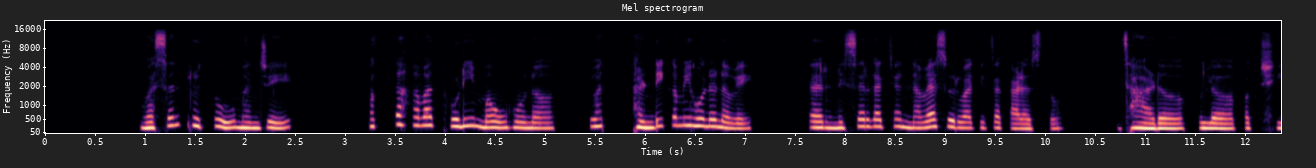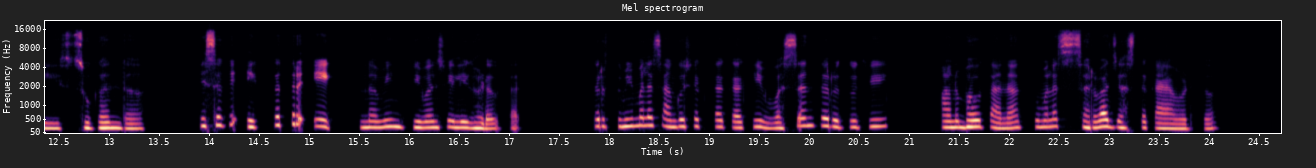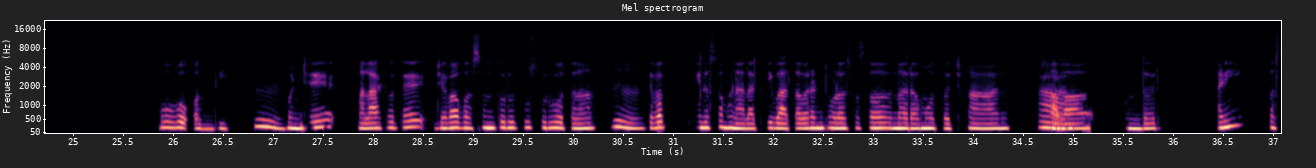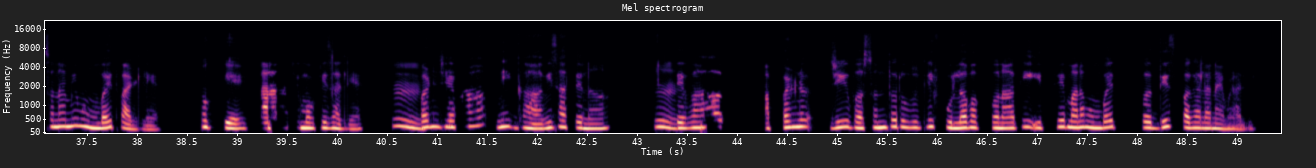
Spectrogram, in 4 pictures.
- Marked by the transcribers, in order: tapping; other background noise
- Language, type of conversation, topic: Marathi, podcast, वसंताचा सुवास आणि फुलं तुला कशी भावतात?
